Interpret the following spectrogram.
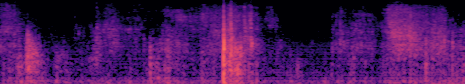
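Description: Sheets of paper being leafed through and turned on a table: soft rustles, with one sharp paper snap or tap a little after a second in.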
